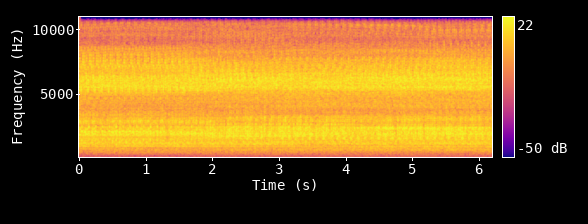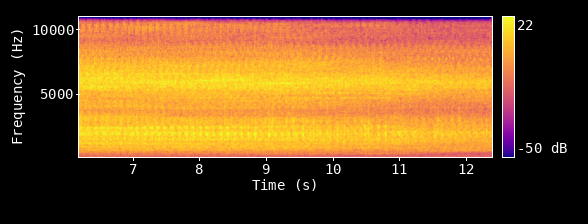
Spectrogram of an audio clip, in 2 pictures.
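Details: Ford Focus 3, 1.6 L 125 hp petrol engine at steady idle with a light, fairly regular tap about three times a second over the hiss; internal engine knock, source unknown.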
